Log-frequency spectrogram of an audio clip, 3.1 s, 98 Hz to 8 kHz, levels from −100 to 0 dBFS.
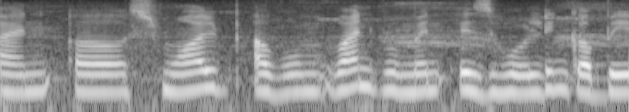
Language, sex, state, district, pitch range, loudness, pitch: English, female, Haryana, Rohtak, 215-235 Hz, -18 LUFS, 220 Hz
